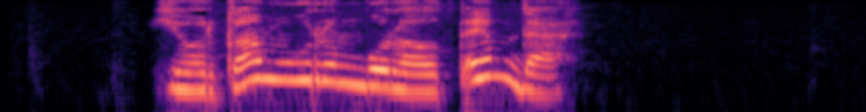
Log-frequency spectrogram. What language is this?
Mari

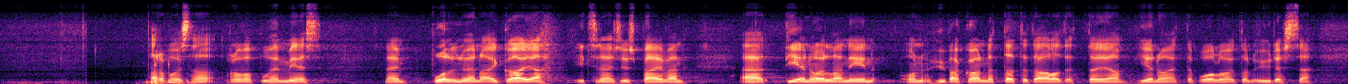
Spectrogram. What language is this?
Finnish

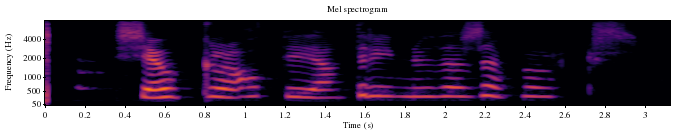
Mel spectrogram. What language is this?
Icelandic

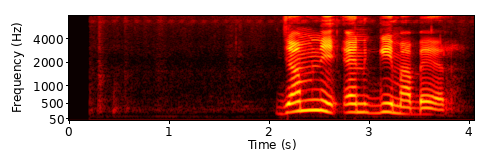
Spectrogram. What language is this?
Luo (Kenya and Tanzania)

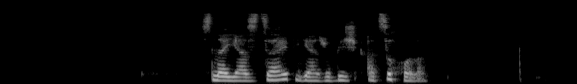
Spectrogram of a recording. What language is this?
Abkhazian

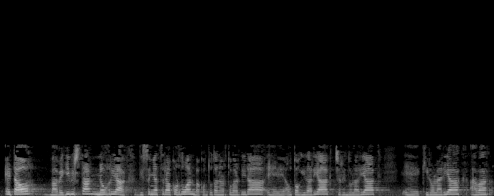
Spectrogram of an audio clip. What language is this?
Basque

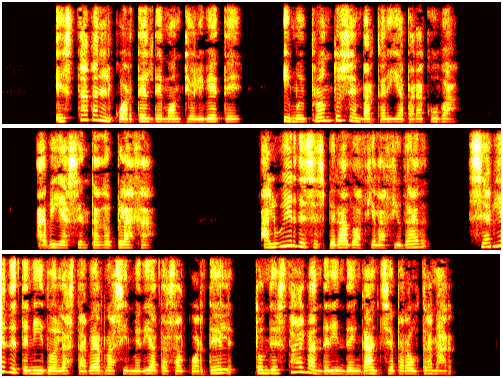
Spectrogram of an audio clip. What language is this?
Spanish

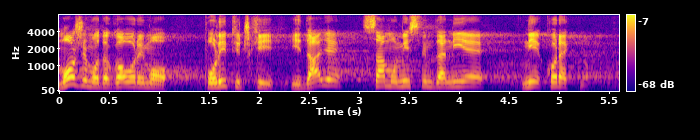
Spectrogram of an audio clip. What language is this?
Serbian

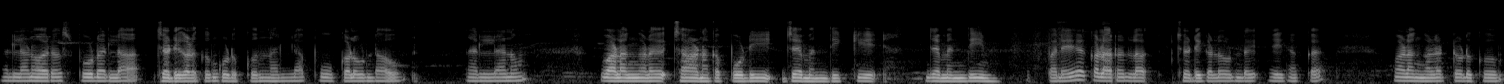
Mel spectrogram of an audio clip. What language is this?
Malayalam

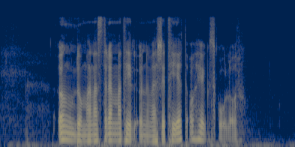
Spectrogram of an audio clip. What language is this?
Swedish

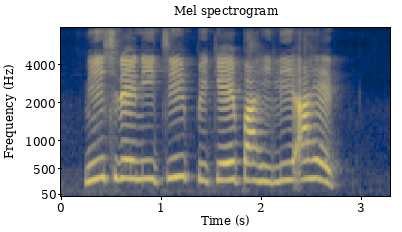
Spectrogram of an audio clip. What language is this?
Marathi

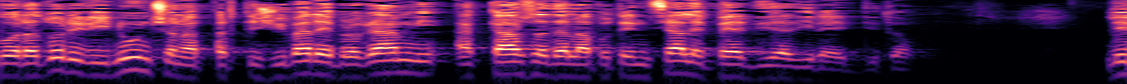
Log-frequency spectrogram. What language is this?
Italian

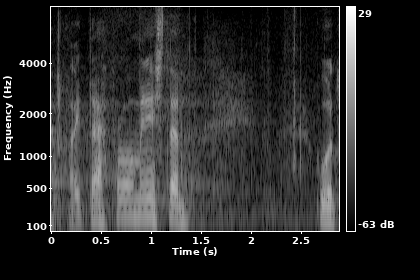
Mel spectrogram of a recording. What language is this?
Estonian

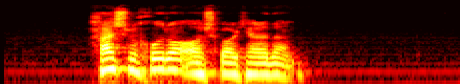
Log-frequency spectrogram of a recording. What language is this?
Persian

